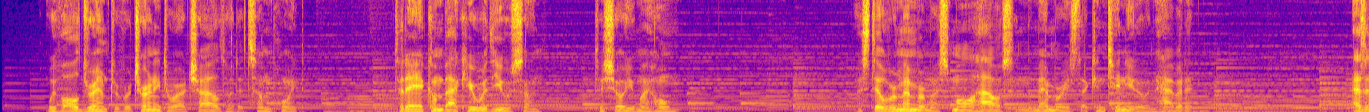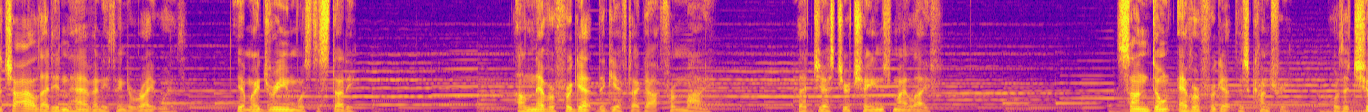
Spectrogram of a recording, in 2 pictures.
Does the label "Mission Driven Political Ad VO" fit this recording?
No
